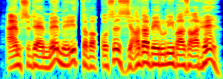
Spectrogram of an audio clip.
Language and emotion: Urdu, surprised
